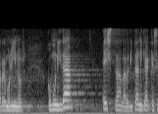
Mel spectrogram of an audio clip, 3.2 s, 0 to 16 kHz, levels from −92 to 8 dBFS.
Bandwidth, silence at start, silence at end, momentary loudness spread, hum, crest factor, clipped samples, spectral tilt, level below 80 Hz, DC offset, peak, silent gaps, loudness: 6.4 kHz; 0 s; 0 s; 17 LU; none; 16 dB; under 0.1%; -6.5 dB/octave; -54 dBFS; 0.8%; -6 dBFS; none; -23 LUFS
